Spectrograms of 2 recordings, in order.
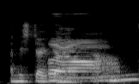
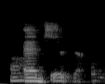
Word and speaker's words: Amsterdam: Amsterdam. Amsterdam. Amsterdam. Amsterdam. Amsterdam. Amsterdam. Aqui ficou claro, gente, olha, muito claro. O inglês britânico, ele acentua a palavra aqui, tá?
